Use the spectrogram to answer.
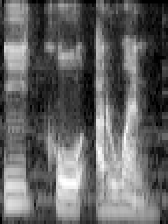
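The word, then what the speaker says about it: EcoRI: most important one now the echo r1 and the way we pronounce it will be the eco r1 meanwhile this other decision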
